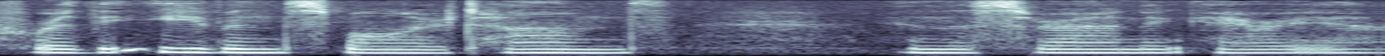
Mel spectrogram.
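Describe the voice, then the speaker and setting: The voice is soft-spoken and relaxed in tone, moving at a moderate pace. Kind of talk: soft-spoken ASMR ramble. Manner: soft-spoken, relaxed, rambling with hesitations.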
